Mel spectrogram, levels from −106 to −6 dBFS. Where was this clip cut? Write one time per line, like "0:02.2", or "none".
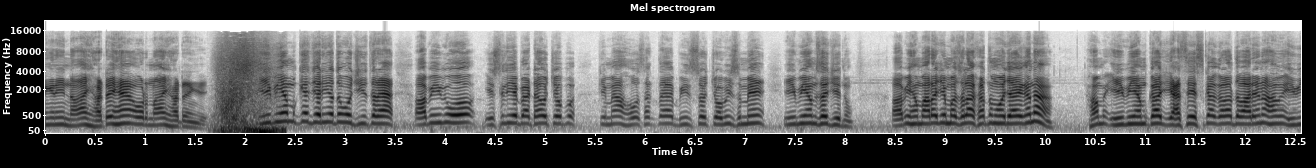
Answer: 0:02.1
